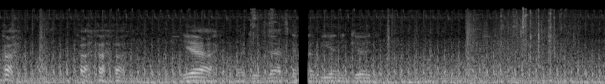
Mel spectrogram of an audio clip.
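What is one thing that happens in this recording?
A helicopter's rotor thumps and drones overhead.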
